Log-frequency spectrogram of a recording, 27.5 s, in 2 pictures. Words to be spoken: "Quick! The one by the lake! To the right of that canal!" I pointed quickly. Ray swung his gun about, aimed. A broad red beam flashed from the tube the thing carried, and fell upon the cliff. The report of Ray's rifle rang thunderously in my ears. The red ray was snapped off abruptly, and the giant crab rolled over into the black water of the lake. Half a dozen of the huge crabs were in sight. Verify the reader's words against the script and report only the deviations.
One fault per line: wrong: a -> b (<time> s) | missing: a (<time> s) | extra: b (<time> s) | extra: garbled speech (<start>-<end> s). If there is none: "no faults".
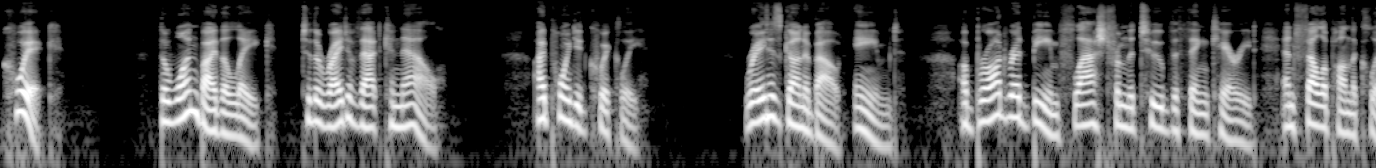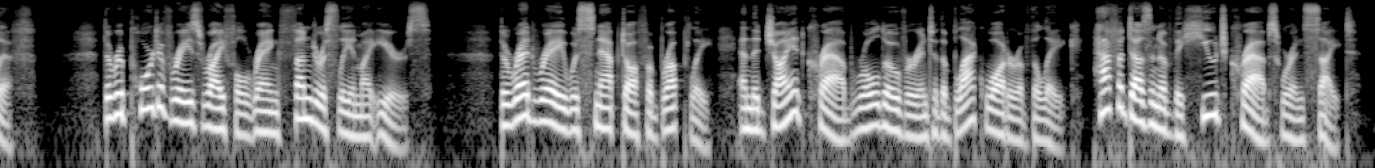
missing: swung (7.7 s)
